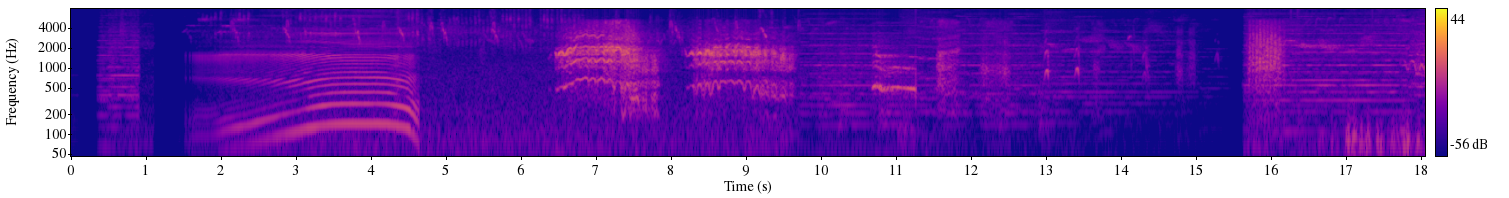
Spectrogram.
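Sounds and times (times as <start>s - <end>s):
background music: 0.0s - 1.1s, 9.0s - 18.0s
cow mooing: 1.6s - 4.7s
horse whinnying: 6.4s - 9.7s.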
